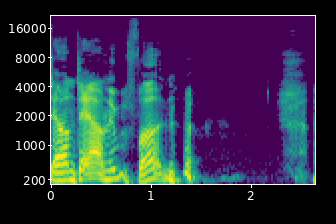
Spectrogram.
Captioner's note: laughs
